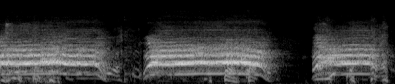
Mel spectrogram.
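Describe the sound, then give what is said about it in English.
A person loudly imitates the yelling of Asta, the main character of the Black Clover anime: three sustained, strained shouts with brief gaps between them, intense. “that's that's uh, that's Asta for the first like 15 episodes. That's it. That's all he does. He just yeah, after yells.”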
